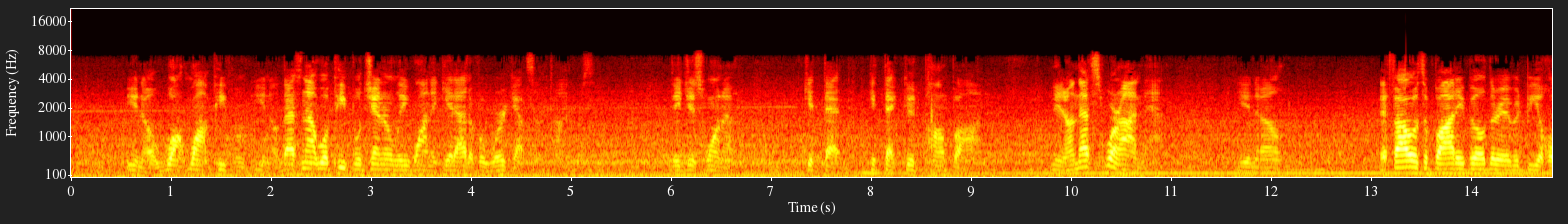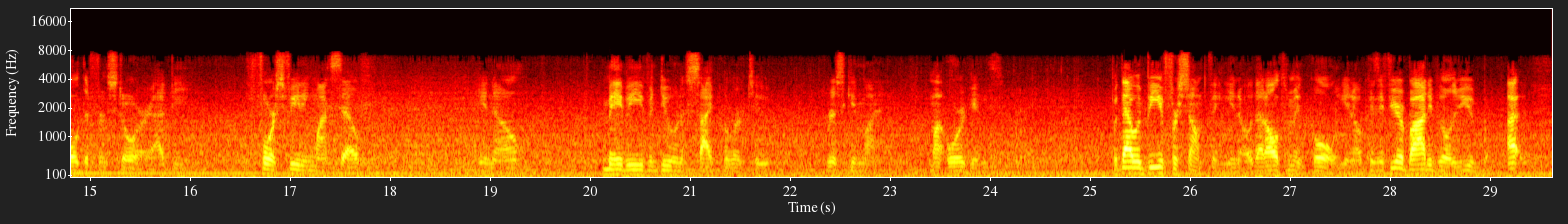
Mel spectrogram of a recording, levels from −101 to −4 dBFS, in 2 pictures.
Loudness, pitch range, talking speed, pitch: -25 LUFS, 80-115 Hz, 180 wpm, 100 Hz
